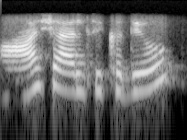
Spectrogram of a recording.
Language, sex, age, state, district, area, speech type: Dogri, female, 30-45, Jammu and Kashmir, Udhampur, urban, conversation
